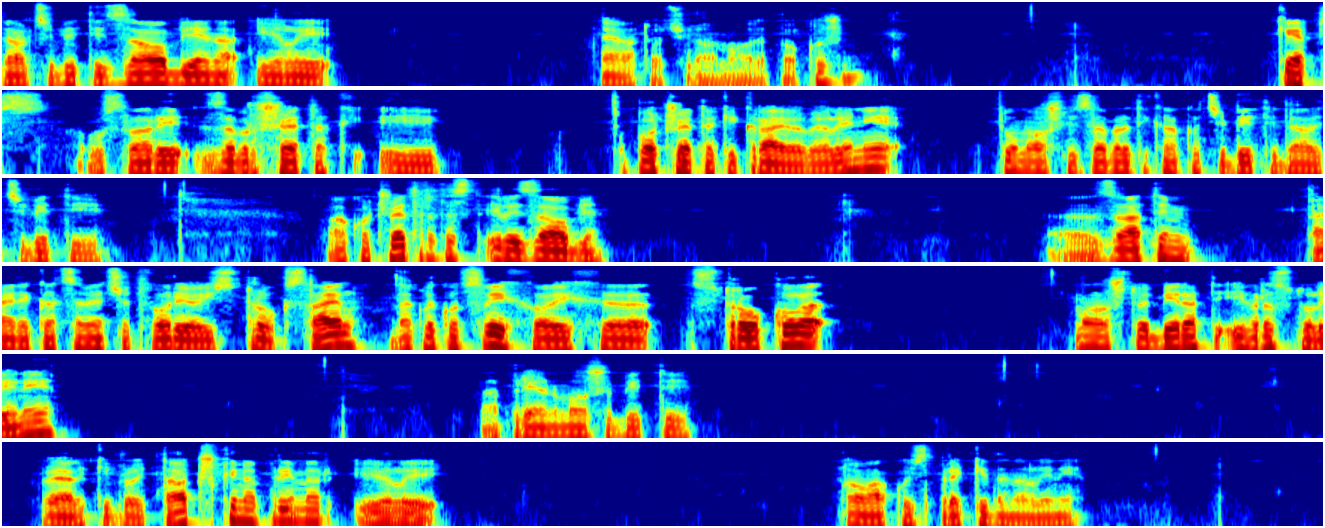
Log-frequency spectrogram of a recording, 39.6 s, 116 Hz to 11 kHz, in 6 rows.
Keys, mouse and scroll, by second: 0.6-1.2 ctrl+scroll down 2, 1.4 click, 2.4-3.2 ctrl+scroll up 2, 3.7 ctrl+scroll up 2, 4.2-4.8 ctrl+scroll down 2, 5.6 click, 11.2 click, 12.7 click, 15.2 click, 18.2-18.8 ctrl+scroll down 2, 26.6-28.1 drag, 31.5 click, 32.4-33.5 scroll down 3, 33.8-34.4 ctrl+shift+scroll down 2, 34.4-35.1 shift+scroll down 1, 35.5 click, 36.5 click, 37.8-38.4 shift+scroll down 2, 38.4 shift+scroll down 1, 39.4-39.6 drag.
